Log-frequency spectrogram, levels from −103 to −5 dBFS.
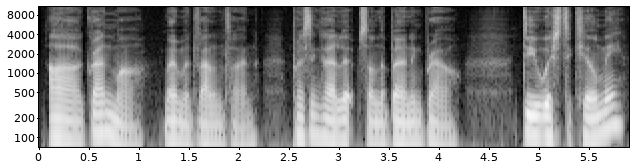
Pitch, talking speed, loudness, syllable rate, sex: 95 Hz, 175 wpm, -19 LUFS, 5.6 syllables/s, male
